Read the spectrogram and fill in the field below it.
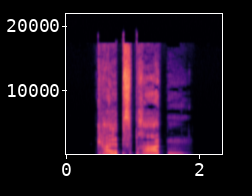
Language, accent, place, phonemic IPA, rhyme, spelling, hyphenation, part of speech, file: German, Germany, Berlin, /ˈkalpsˌbʁaːtn̩/, -aːtn̩, Kalbsbraten, Kalbs‧bra‧ten, noun, De-Kalbsbraten.ogg
- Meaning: veal roast, roast veal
